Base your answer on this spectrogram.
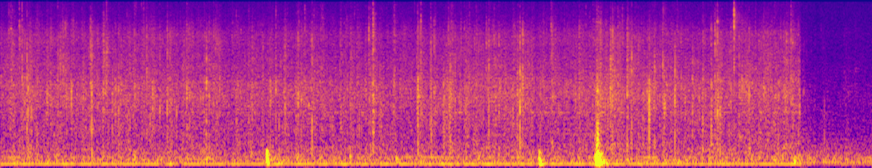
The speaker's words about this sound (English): And before you open your eyes, take one more moment to just take in the sound of the rain, and relax.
